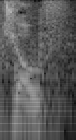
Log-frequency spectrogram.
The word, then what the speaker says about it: DJO: Oh, La canción se llama End of Beginning, el artista es DJO, DJO se pronuncia Joe, porque es Joe Carey, el actor de Stranger Things. No es que sea un actor que hace música, él tiene una carrera en la música y ha publicado ya 2 álbumes de estudio, si bien recuerdo. Pasen, lo escuchan, y como les digo, se escribe DJO, pero se dice Joe.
